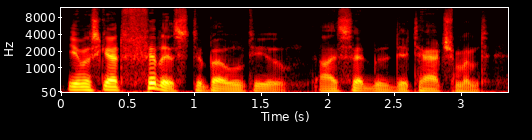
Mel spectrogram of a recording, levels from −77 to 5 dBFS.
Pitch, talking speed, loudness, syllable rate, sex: 95 Hz, 215 wpm, -21 LUFS, 5.1 syllables/s, male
